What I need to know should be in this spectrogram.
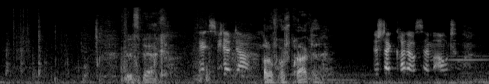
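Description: A man speaks into a telephone handset.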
